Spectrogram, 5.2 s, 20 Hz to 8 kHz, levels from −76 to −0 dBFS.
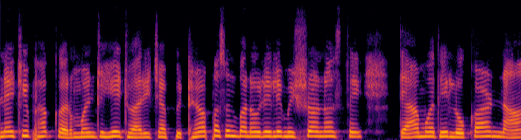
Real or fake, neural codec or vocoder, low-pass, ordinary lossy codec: fake; codec, 16 kHz, 4 kbps, FunCodec, trained on LibriTTS, 50 frames a second; none; none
